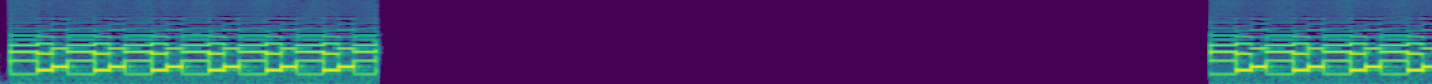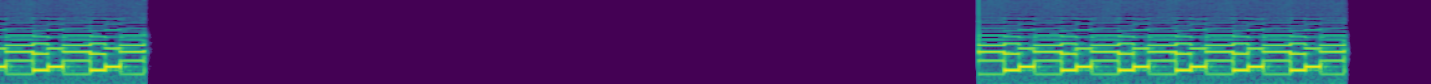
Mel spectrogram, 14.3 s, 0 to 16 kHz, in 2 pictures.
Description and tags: The sound of a telephone ringing. It's an old Northern Telecom phone from the late 1990s. Amplification but no compression used. Audacity shows the ring tones as square waves.
telephone, telephone-ringing, ringing, square-wave, marantz-pmd620, audio-techica-pro24-mic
